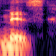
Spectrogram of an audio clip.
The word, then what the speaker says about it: Ms.: If you want to mispronounce her name, it's Miss Marvel. That's the wrong way to say it. The correct way to say the two-letter word is Ms.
